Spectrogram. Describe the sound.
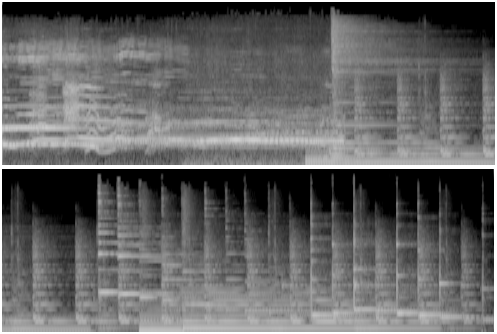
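A dog howls in a long, wavering, mid-pitched tone for a few seconds, then loud, steady music with a deep bass line and regular rhythmic notes takes over.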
